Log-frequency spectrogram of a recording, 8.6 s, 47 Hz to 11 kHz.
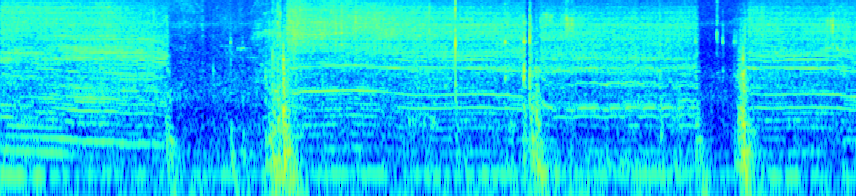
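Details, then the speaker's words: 2001 Toyota Camry 4-cylinder, 129,021 miles, non-running car with engine apart, power windows tested: three smooth motor whirs, each ending in a soft thunk at the stop, no grinding or straining; windows work fine. "Looks like everything works well there."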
